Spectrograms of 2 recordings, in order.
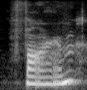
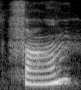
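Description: First: Spoken in an American English accent. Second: Spoken in a British English accent. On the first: "versus how I would say it in the US" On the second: "how the pronunciation would be in England"

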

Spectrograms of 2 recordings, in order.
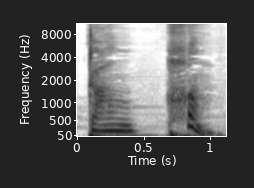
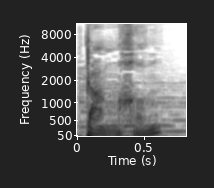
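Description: First: The second syllable has a falling tone. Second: The second syllable has a rising tone. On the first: The speaker calls it right. "正确的读法叫张横。横这个字儿其实是读四声横" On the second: The speaker calls it wrong. "您各位肯定读成张衡"

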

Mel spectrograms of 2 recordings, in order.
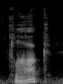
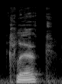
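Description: First: The vowel sounds like the 'ar' in 'car'. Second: The vowel sounds like the 'er' in 'her'. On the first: This is the later pronunciation used in England. "into clerk" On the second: This is the older pronunciation kept in America. "the pronunciation gradually shifted from, for instance, clerk"

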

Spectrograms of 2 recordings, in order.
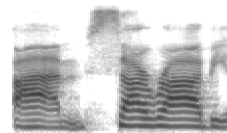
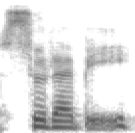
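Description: First: The first vowel is an 'ah' sound. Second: The first vowel is an 'oo' sound. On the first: The speaker calls it wrong. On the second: The speaker calls it right.

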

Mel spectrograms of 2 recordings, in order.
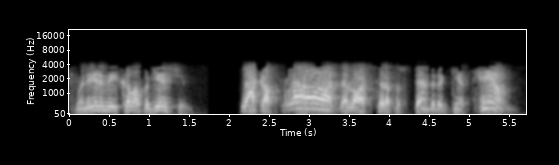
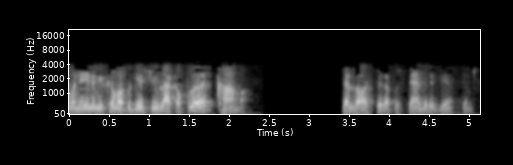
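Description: First: The pause comes before 'like a flood'. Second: The pause comes after 'like a flood'.

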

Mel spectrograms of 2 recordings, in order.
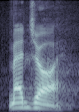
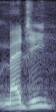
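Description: First: It does not sound like the noodle brand. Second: It sounds like the noodle brand Maggi. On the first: The speaker calls it right. "There's only one G" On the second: The speaker calls it wrong. "Not magi, like the noodles"

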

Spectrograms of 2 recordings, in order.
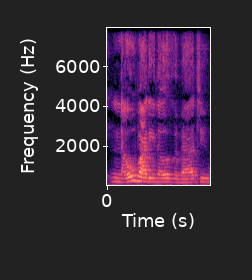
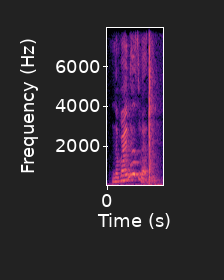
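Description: First: It is said in a plain, neutral tone. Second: It is said with strong, pointed emphasis. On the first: Literally no one is aware of the person. "not like" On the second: The person is kept hidden from the public. "It's the emphasis. You saw how the tone"

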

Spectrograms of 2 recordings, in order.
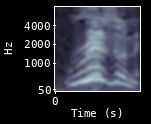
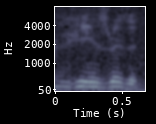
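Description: First: It is said as an emphatic declaration. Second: It is said as a plain statement.

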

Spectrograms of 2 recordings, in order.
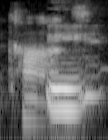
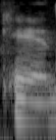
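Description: First: The vowel sounds like the one in cot. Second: The vowel sounds like the one in cat. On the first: The speaker calls it right. "It's gotta be cons" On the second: The speaker calls it wrong. "there's no way it's pronounced cans"

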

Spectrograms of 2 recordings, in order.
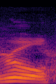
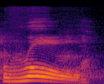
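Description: First: The vowel sounds like the one in rule. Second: The vowel sounds like the one in roll. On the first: "It just sounds so unnatural when I say it that way" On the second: "make fun of how I say the word roll and roll and roll, they just all sound the same"

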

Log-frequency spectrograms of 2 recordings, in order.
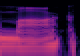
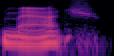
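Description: First: The word ends with a k sound. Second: The word ends with a ch sound. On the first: The speaker calls it right. "Not pronounced match" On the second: The speaker calls it wrong. "I used to pronounce it that way"

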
